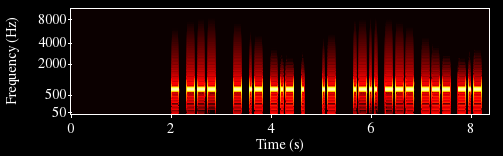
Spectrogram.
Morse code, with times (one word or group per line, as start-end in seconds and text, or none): 2.0-2.9 TO
3.2-4.7 TAKE
5.0-5.3 A
5.6-8.2 LOOK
